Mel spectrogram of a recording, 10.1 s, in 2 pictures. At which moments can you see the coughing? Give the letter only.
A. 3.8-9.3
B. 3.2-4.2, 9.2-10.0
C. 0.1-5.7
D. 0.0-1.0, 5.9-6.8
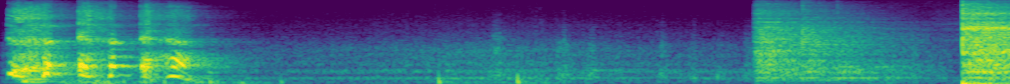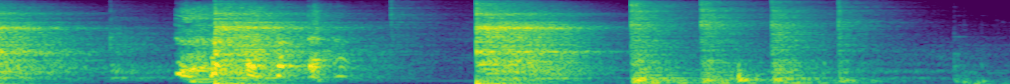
D.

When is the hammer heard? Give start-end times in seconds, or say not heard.
3.8-9.3.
